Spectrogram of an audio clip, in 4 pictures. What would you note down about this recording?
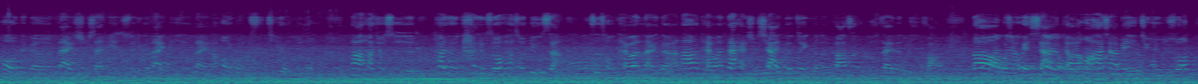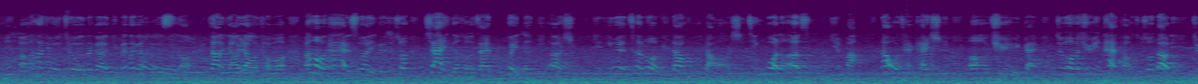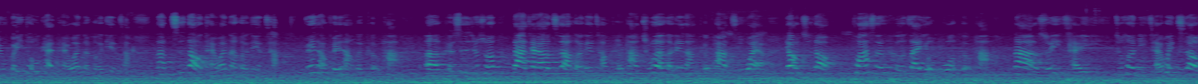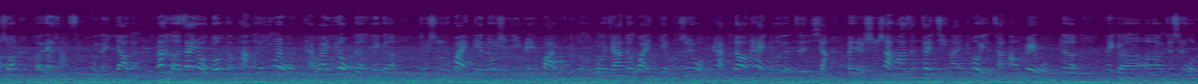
Famous writer, speech, Opposition to nuclear power, Binaural recordings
